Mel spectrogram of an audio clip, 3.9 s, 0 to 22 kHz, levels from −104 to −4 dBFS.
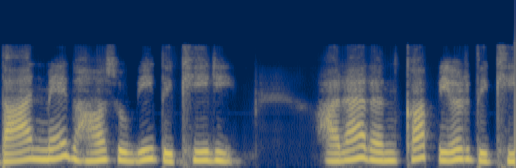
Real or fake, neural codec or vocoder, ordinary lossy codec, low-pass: fake; codec, 16 kHz, 0.5 kbps, X-Codec, HuBERT features, trained on LibriSpeech; none; 7.2 kHz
